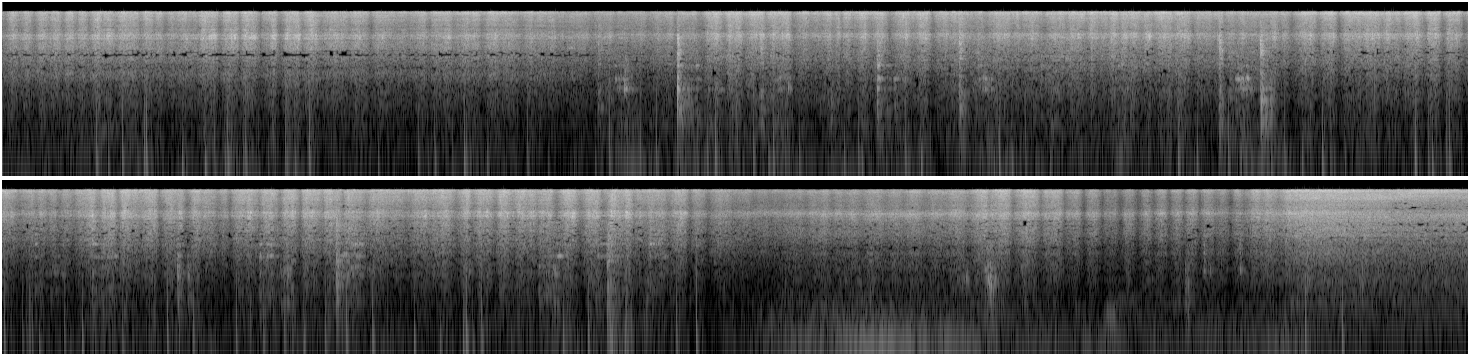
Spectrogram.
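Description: Bell peppers sizzling and crackling in a hot steel wok as a metal spatula scrapes and stirs them. Near the end this gives way to a steady hiss of steam escaping from a stovetop pressure cooker's valve.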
